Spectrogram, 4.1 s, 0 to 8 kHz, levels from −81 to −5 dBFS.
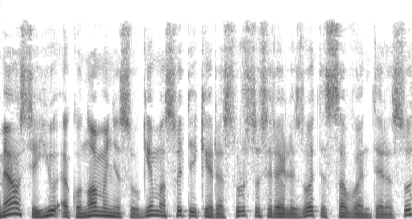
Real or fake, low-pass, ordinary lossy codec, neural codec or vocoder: real; 7.2 kHz; MP3, 48 kbps; none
